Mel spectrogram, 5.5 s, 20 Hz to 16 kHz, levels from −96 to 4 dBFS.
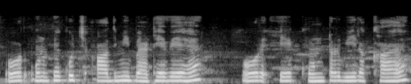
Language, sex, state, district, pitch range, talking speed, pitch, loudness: Hindi, male, Uttar Pradesh, Saharanpur, 170-185 Hz, 140 wpm, 170 Hz, -14 LUFS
